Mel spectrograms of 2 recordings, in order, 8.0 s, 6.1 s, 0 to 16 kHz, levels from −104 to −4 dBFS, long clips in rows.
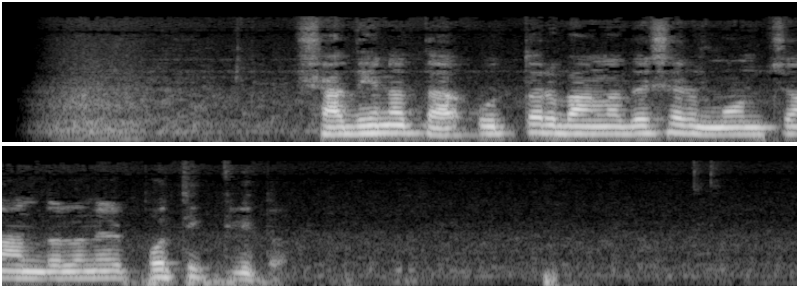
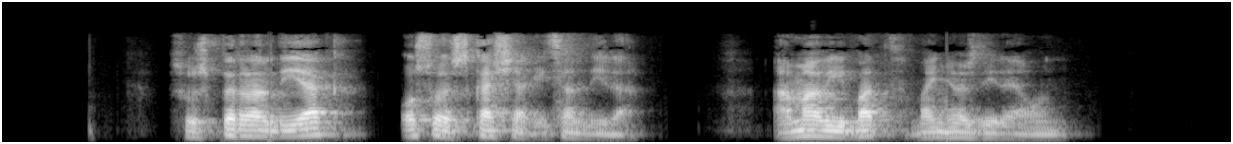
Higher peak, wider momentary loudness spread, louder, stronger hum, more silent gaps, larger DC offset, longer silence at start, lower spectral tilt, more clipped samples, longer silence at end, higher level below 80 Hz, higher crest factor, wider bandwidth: second, -10 dBFS vs 0 dBFS; first, 22 LU vs 17 LU; second, -26 LUFS vs -19 LUFS; neither; second, none vs 1.89-1.99 s, 3.33-3.47 s; neither; second, 0.3 s vs 0.85 s; first, -8 dB/octave vs -4 dB/octave; neither; first, 1.2 s vs 0.85 s; about the same, -56 dBFS vs -56 dBFS; about the same, 18 dB vs 22 dB; first, 10.5 kHz vs 7.8 kHz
